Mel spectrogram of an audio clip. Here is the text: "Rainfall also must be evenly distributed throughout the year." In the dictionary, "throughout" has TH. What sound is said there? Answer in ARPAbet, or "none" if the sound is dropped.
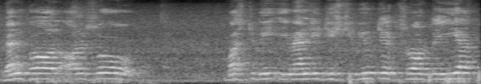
F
